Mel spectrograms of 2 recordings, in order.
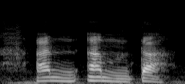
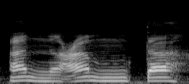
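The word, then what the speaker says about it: أنعمت: Yung dito po sa may an'amta, yung yung ain ay kinakailangan din po nating mabigkas ng tama ang ain. Kasi po minsan pag hindi natin kayang bigkasin yung letrang ito ay nagiging tunog naging tunog alif. Kaya minsan nababasa natin ng an'amta. So kinakailangan po mabigkas po natin ng malinaw ang ain. So kaya an'amta. Okay, an'amta.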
